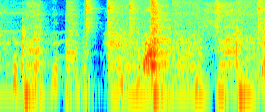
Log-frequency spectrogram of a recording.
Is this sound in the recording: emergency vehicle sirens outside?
no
